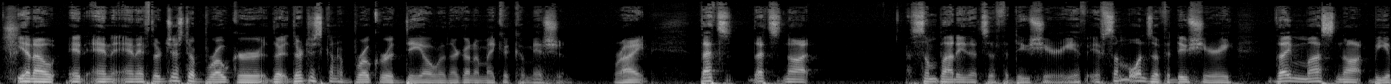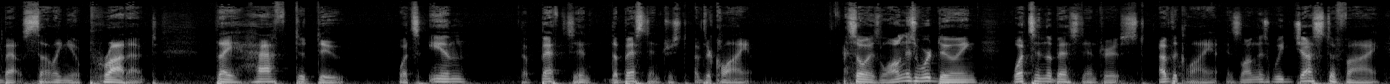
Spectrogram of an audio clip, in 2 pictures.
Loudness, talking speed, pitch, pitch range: -25 LUFS, 175 wpm, 110 Hz, 95-125 Hz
